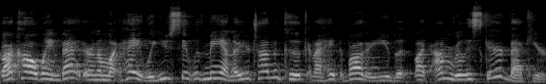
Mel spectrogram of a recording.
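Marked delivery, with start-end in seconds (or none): none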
